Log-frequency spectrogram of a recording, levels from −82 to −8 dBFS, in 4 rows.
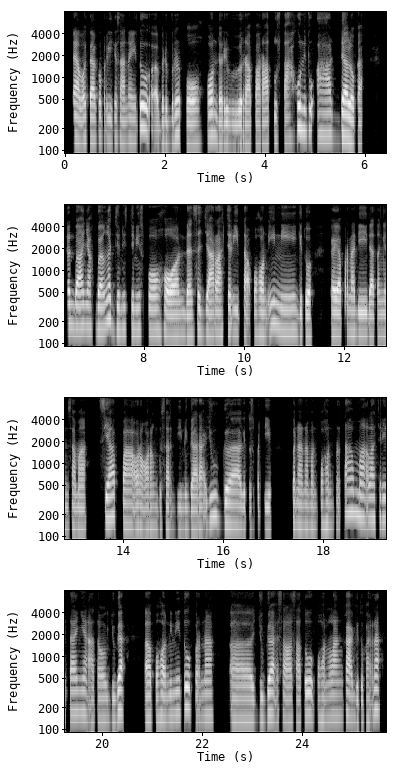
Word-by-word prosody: Nah, 150 -2 +5
waktu 145 - +2
aku 150 - -3
pergi 140 -1 -5
ke - - -1
sana 135 0 -2
itu, 190 +8 +3
eee, - - -2
bener-bener 135 +6 -1
pohon 120 +7 +1
dari 120 -2 +1
beberapa 115 0 0
ratus 125 +4 -1
tahun 190 -3 +1
itu - - +1
ada, 160 -2 +2
lho, 135 -3 +5
Kak. - - -3 0.5
Dan 170 -1 +1
banyak 165 -1 +4
banget 160 +3 +2
jenis-jenis 155 0 -4
pohon 130 -3 +4
dan 125 0 +2
sejarah 135 -2 +3
cerita 145 -1 -1
pohon 135 0 +1
ini, 145 -3 -2
gitu, 130 -2 +2 0.4
kayak 135 -1 +5
pernah 140 0 0
didatengin 130 -1 0
sama 125 -2 0 0.2
siapa, 175 -5 +1
orang-orang 125 -1 -1
besar 125 0 -4
di 125 +1 -10
negara 125 +1 -1
juga, 150 -5 +1
gitu, 130 -1 -6
seperti 130 0 -7 0.4
penanaman 135 -2 -2
pohon 140 -1 -6
pertama, 200 -2 -1
lah, 170 0 +1
ceritanya, 170 -1 -2
atau 135 +1 -2
juga, 160 +6 +2 0.4
eee, 145 0 +4
pohon 140 0 0
ini, 155 +2 -5
tuh, 195 +2 +2
pernah, 155 -2 -3 0.3
eee, 135 -1 -1
juga 140 +3 +1
salah 135 -2 -1
satu 145 +4 -1
pohon 140 0 -5
langka, 150 +1 +1
gitu, 130 0 -5
karena 155 +6 0
140 Hz, 145 wpm, -23 LUFS, 130-160 Hz, 0.5 s, Nah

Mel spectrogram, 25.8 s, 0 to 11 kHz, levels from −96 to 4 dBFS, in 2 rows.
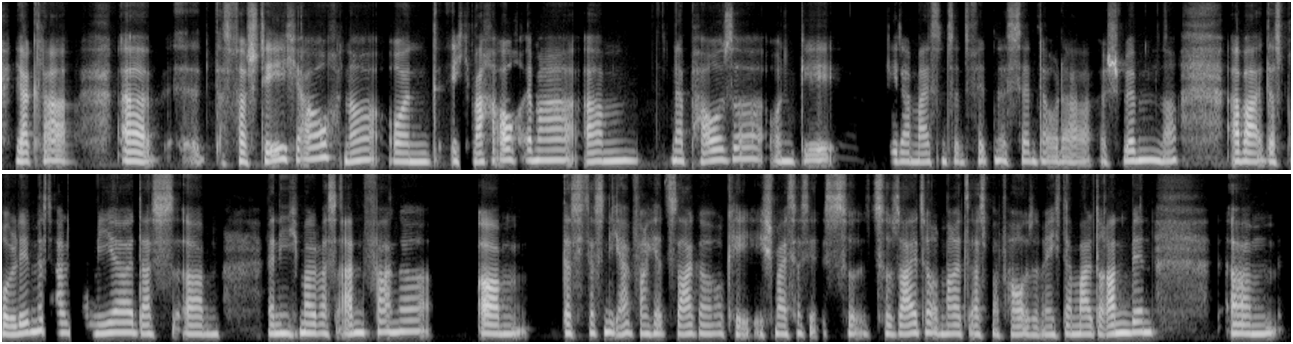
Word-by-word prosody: Ja - - +6
klar, 85 - 0 0.4
äh, 185 -3 +7
äh, - - -11
das - - -7
verstehe 180 +2 +4
ich 215 -2 0
auch, 250 +1 +2
ne, 195 +4 +1
und 175 -1 +1
ich 185 -5 -4
mache 180 +3 +2
auch 210 -1 +4
immer, 205 +1 +1
ähm, 190 +2 +1 0.3
‘ne 195 -2 +1
Pause 210 +6 -1
und 180 -1 -1
gehe 105 +1 -3 0.5
gehe 180 - -5
dann 180 -1 -1
meistens 170 +1 -3
ins 165 -2 -6
Fitnesscenter 180 - -4
oder 85 -8 -4
schwimmen, 200 +1 +3
ne, 185 +3 -2 0.5
aber 185 0 +5
das 175 - -1
Problem 180 +5 +2
ist 235 - -3
halt 195 0 -2
bei 175 - -23
mir, 195 +2 +2
dass, 175 -2 -1
ähm, 165 -1 -1 0.4
wenn 175 +1 +1
ich 180 -2 +1
mal 185 -1 +3
was 180 -3 -2
anfange, 205 +4 +1 0.5
ähm, 175 +4 +4 0.3
dass 185 -3 0
ich - - -14
das 185 0 -3
nicht 195 -5 +1
einfach 175 -1 -2
jetzt 175 -1 -4
sage: 170 +1 -1
„Okay, 170 -3 -6
ich 180 -6 -4
schmeiße 170 0 -2
das 180 -3 -6
jetzt 185 - -6
zur 175 +1 -6
zur 175 -2 -3
Seite 185 +4 +1
und 170 - -2
mache 175 0 0
jetzt 170 - -5
erst 165 -1 -4
mal 165 - -6
Pause.“ 155 +1 -3
Wenn 155 - -5
ich 155 - -5
da 170 - -3
mal 165 0 +1
dran 185 +4 +4
bin, 200 0 +1 0.7
ähm, 180 +2 +2
180 Hz, 165 wpm, -22 LUFS, 170-195 Hz, 0.7 s, äh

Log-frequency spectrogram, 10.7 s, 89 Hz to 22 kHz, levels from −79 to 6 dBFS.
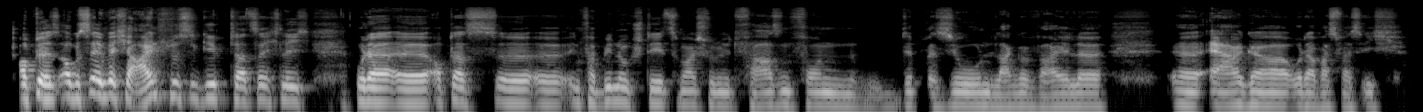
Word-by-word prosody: Ob 175 0 +5
das 170 0 +8
ob 190 -1 +5
es 180 - +2
irgendwelche 200 -3 +6
Einflüsse 195 -3 +2
gibt 180 +1 -1
tatsächlich 155 -1 -1 0.3
oder, 150 -2 +6 0.2
äh, - - +4
ob 155 - -6
das, 150 -3 -2
äh, 150 - -3
äh, 140 -1 -2
in 145 - -8
Verbindung 145 +1 -3
steht, 135 -2 -5
zum 130 0 -9
Beispiel 125 -1 -6
mit 120 -1 -7
Phasen 120 +1 -7
von 115 -3 -7 0.3
Depression, 120 0 -4
Langeweile, 110 +1 -5 0.5
äh, 125 -2 -2
Ärger 120 -1 +1
oder 115 -1 -4
was 115 0 -7
weiß 105 -1 -10
ich. 115 -2 -13
125 Hz, 170 wpm, -22 LUFS, 115-155 Hz, 0.5 s, das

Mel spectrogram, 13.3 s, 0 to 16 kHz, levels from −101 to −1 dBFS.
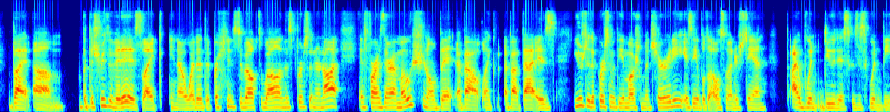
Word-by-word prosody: but, 355 -2 +5
um - - +1 0.2
but 175 0 -4
the 165 - -3
truth 225 +6 +1
of 185 -5 -3
it 145 - +5
is, 160 -5 +4
like, 135 0 +1
you 160 - -8
know, 135 -1 -1
whether 150 +2 0
the - - -7
brain 170 0 -3
has 180 -4 -4
developed 160 -1 +2
well 155 +2 +4
in 160 - -3
this 160 +1 -4
person 175 -2 -5
or 155 - -4
not, 195 +5 +5 0.3
as 170 - -4
far 165 0 +3
as 160 - 0
their 160 -1 +3
emotional 165 - +1
bit 140 -1 -2
about - - +2
like, - - -5
about - - 0
that 135 - +5
is 145 +1 0 0.3
usually 220 -2 0
the 170 - 0
person 185 -1 -2
with 165 - -5
the 160 - -5
emotional 150 -1 -1
maturity 165 +8 -1
is 160 0 -1
able 150 -1 -3
to - - -1
also 150 0 -2
understand, 145 -1 -2 0.4
"I - - +6
wouldn't 155 -2 -3
do 150 0 -1
this 135 -1 -4
'cause 140 - -9
this 140 0 -6
wouldn't 150 -6 -5
be - - -5
155 Hz, 240 wpm, -25 LUFS, 145-170 Hz, 0.4 s, I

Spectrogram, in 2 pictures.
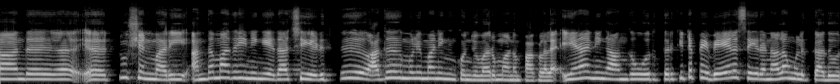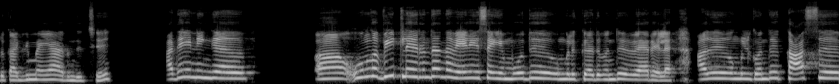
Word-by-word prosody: அந்த 245 0 0 0.6
அ - - +3 0.2
டியூஷன் 310 -4 0
மாரி. 225 0 +1 0.2
அந்த 240 +5 -1
மாதிரி, 300 -1 +1
நீங்க 260 -1 +1
ஏதாச்சும் 230 +2 0
எடுத்து, 225 +5 -5 0.3
அது 240 +7 -2 0.2
மூலியமா, 280 -1 0
நீங்க 250 -2 0
கொஞ்சம் 210 -2 -2
வருமானம் 205 -1 -2
பாக்கலால. 185 0 +1
ஏன்னா, 270 +4 +3
நீங்க 270 -3 0
அங்க 235 +1 -1
ஒருத்தர் 240 0 -3
கிட்ட 330 +3 -1
போய், 275 -5 +2
வேலை 285 +5 +3
செய்றனால, 245 0 +1
உங்களுக்கு 230 -4 -2
அது 205 - -1
ஒரு, 195 - -5
கடிமையா 220 +3 -2
இருந்துச்சு. 180 0 -5 0.7
அதே 315 +8 0
நீங்க, 300 -2 +1 1.0
ஆ - - +2 0.4
உங்க 365 +3 +2
வீட்ல 380 -1 +2
இருந்து, 340 +2 0
அந்த 340 -1 0
வேலய 295 +1 +3
செய்யம்போது, 270 0 +1 0.2
உங்களுக்கு 245 0 -1
அது 225 - -1
வந்து 240 +2 0 0.2
வேறல. 195 -4 +1 0.3
அது 265 +3 0 0.2
உங்களுக்கு 255 -1 -1
வந்து, 285 +3 -1
காசு. 275 +4 +1
245 Hz, 160 wpm, -19 LUFS, 225-285 Hz, 1.0 s, அ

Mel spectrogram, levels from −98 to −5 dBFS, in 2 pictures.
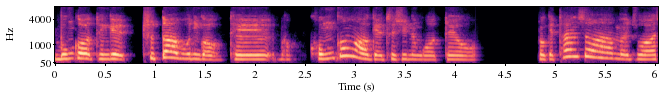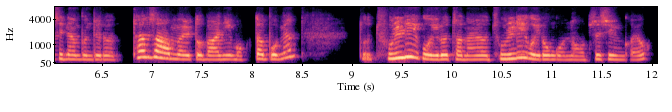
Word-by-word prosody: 뭔가 255 +2 +4
되게 240 -2 +2
듣다 295 +2 +4
보니까 235 -6 -2
되 225 0 +2
막 220 -1 -15
건강하게 265 - +2
드시는 225 -1 -4
것 210 0 -5
같아요. 210 -1 -5 0.6
그렇게 230 -1 -1
탄수화물 320 - +1
좋아하시는 230 -1 -1
분들은 210 -1 -6
탄수화물 285 -9 +2
또 220 - -2
많이 210 +1 -3
먹다 210 +4 -4
보면 260 - -2 0.6
또 - - -10
졸리고 285 -3 +4
이렇잖아요. 215 -1 -1
졸리고 245 +3 0
이런 215 0 0
거는 205 -1 -10
없으신가요? 210 +2 -6
230 Hz, 345 characters per minute, -21 LUFS, 215-260 Hz, 0.6 s, 뭔가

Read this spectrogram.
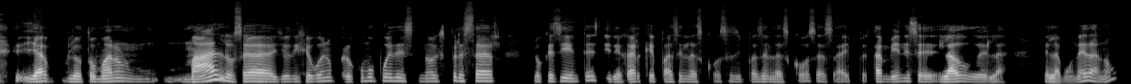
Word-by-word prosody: Y 135 - -3
ya, 140 +2 +8
lo 130 -4 -1
tomaron 135 +4 +1
m 125 +1 -17
mal. 135 - +6
O 145 - 0
sea, 135 +1 +5
yo 125 +3 -6
dije, 130 +1 -5
bueno 150 +4 -4
pero, 130 - -4
¿cómo 165 +3 -6
puedes 160 -3 -3
no 140 +1 -6
expresar 155 +1 0 0.4
lo 130 -2 -6
que 150 - -2
sientes 155 +5 -2
y - - -5
dejar 125 +4 0
que 140 - -3
pasen 130 +1 -5
las 120 -1 -6
cosas 135 - -14
y 125 - -12
pasen 125 +2 -7
las - - -6
cosas? - - -8
Hay - - -6 0.2
también 130 +1 0
ese 135 -2 -2
lado 130 +3 +6
de 110 -1 -3
la - - -6 0.3
de 115 - -3
la 105 -1 +1
moneda, 120 - -1
¿no? 245 - -9
135 Hz, 205 wpm, -23 LUFS, 125-150 Hz, 0.4 s, ya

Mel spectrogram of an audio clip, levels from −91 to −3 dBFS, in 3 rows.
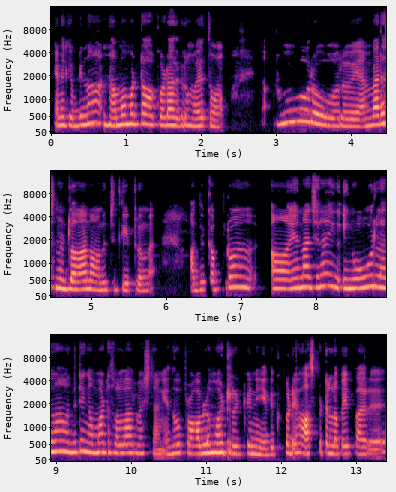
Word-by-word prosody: எனக்கு 235 0 0
எப்டின்னா, 250 +6 0 0.3
நம்ம 240 +4 +3
மட்டும் 280 0 +1
ஆக்வர்டா 240 -2 0
இருக்கிற 230 +1 -3
மாரி 215 +1 -1
தோணும், 195 -2 -6 0.7
ரொம்ப 310 +4 0 0.2
ஒரு 320 -3 +2 0.3
ஒரு 215 -1 -4 0.3
எம்பாரஸ்மெண்ட்டில 255 0 +4
தான் 240 +1 +3
நான் 230 - -1
வந்து 215 0 -4
சுத்திட்டுருந்தேன், 200 -2 -7 0.5
அதுக்கப்புறம் 235 +8 -3 0.4
ஆ - - +3 0.3
என்னாச்சுன்னா, 300 +3 +2
எங்க 290 -3 0
எங்க 265 +1 +5
ஊர்லலாம் 295 -2 +2
வந்துட்டு, 270 +2 +1
எங்க 275 -2 +2
அம்மாட்ட 265 +1 +1
சொல்ல 240 +1 -1
ஆரம்பிச்சுட்டாங்க, 240 - -6
ஏதோ 235 +3 -1
ப்ராப்ளமாட்டு 250 +3 +3
இருக்கு, 225 +1 -4
நீ - - -1
எதுக்கு 200 +2 -9
கூட 245 +1 -1
ஹாஸ்பிட்டலில 225 +2 0
போய் 220 - -2
பாரு, 210 +7 -3
245 Hz, 160 wpm, -23 LUFS, 220-275 Hz, 0.7 s, எங்க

